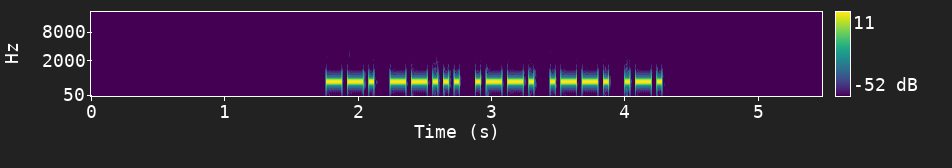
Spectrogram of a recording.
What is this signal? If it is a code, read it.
Morse code, heard as a keyed tone, about 32 wpm, 700 Hz. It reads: G7PPR
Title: DXCC-100 Call Signs - 5 Characters - 30wpm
